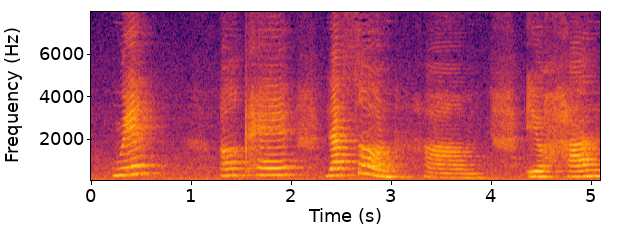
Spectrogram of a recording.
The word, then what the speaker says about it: Nguyễn: And remember, the most very common last name in Vietnamese is Nguyễn. Nguyễn. Nguyễn. Nguyễn. Okay, that's all. You have now pronounced some common last name in Vietnamese, and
